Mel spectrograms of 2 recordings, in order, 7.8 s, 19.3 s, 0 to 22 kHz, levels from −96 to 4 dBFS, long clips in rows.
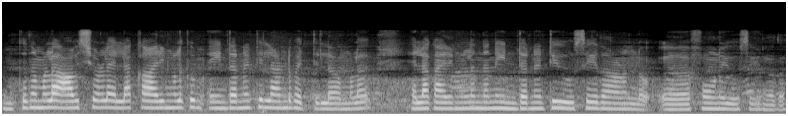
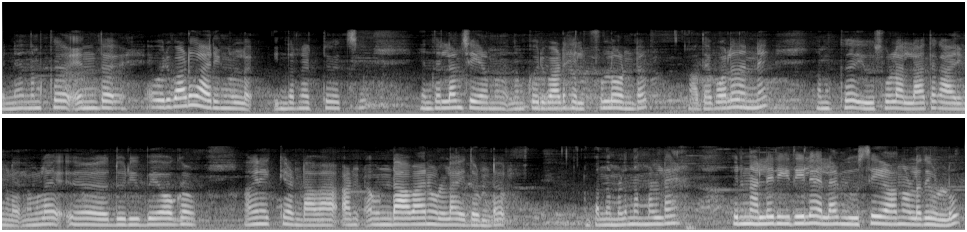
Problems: none marked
